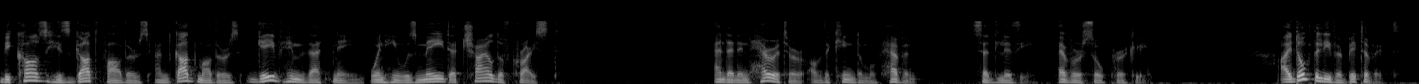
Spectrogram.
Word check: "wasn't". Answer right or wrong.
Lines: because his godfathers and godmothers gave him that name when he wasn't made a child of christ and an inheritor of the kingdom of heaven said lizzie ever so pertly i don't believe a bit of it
wrong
